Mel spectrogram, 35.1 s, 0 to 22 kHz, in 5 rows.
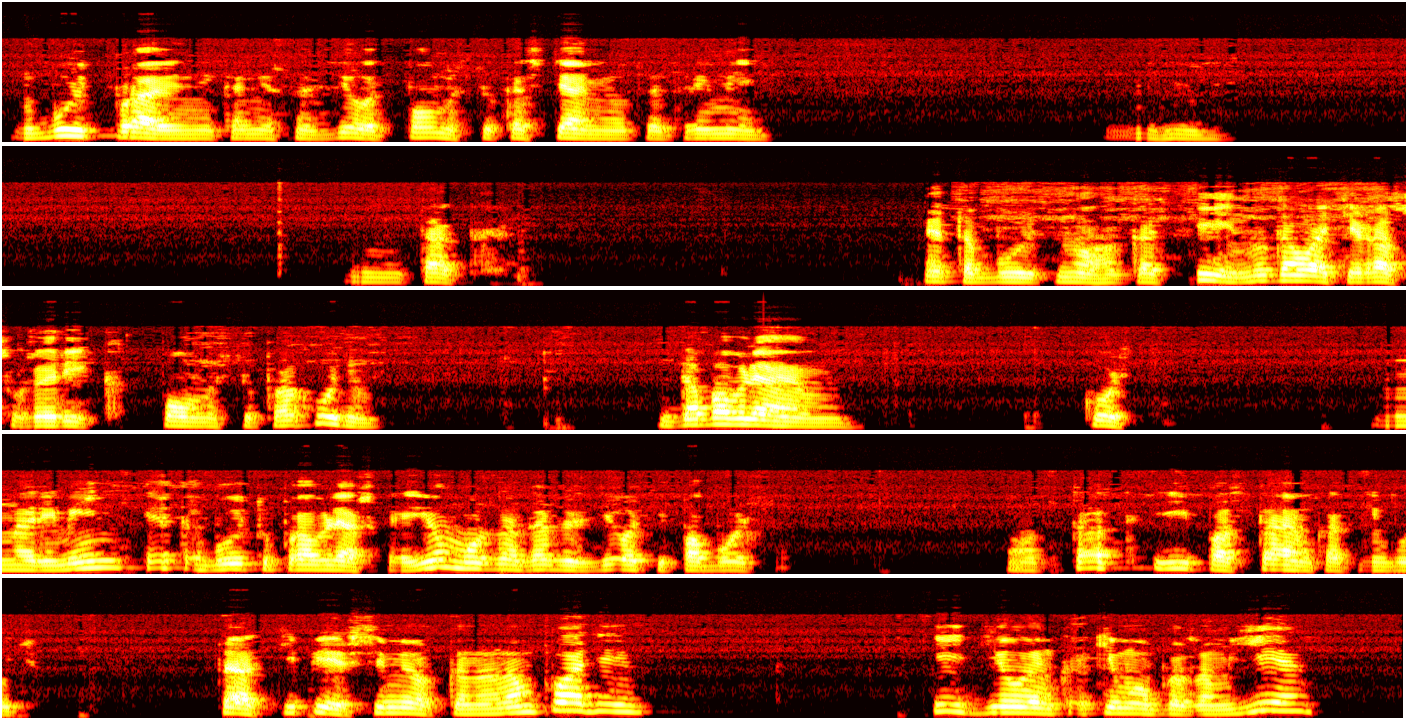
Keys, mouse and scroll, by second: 12.9 s, 14.6-16.5 drag, 17.9 shift+middle click, 19.2 middle click, 20.6-21.6 drag, 23.5 s, 24.5 click, 25.5 click, 27.0 click, 28.4 middle click, 30.7 KP_7, 32.6 click, 34.0 e.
